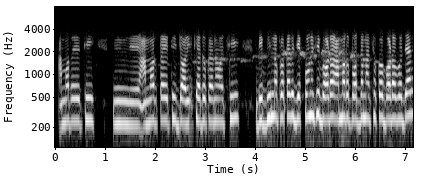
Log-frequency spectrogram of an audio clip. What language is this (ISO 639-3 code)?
ori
